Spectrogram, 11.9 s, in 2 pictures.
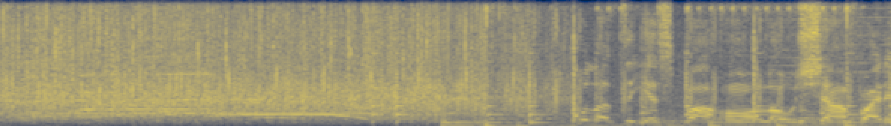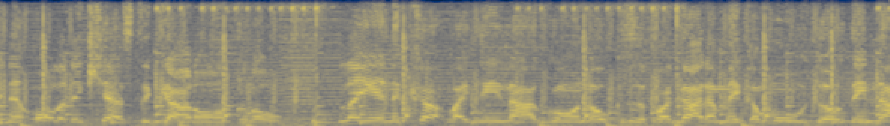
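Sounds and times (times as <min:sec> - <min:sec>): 
audience applause: 0:00.0 - 0:03.9
speech: 0:03.9 - 0:11.8.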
